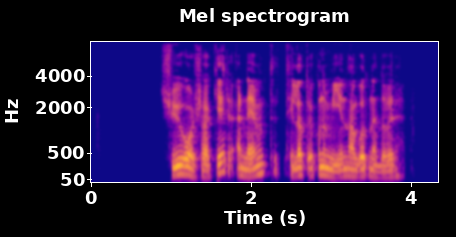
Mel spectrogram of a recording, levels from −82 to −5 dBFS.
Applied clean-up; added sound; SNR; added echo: none; none; none; none.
